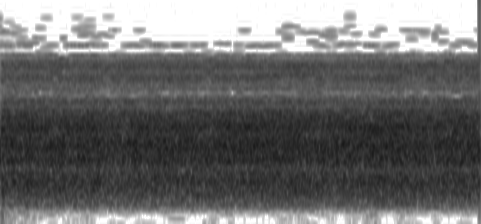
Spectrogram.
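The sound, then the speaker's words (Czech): A steady wash of radio static hiss fills the whole stretch, loud and unbroken, with no voice coming through the noise, on a radio transmission that keeps fading in and out. “Chvíli je, chvíli není.”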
